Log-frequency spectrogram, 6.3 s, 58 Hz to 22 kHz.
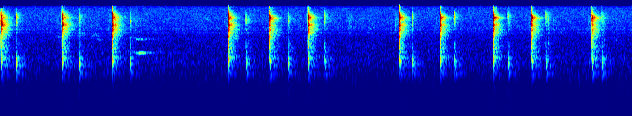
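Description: Plastic keypad buttons on a handheld JDS2023 oscilloscope being pressed repeatedly: a series of sharp clicks, mostly in quick pairs, in irregular groups of two or three presses.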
